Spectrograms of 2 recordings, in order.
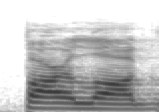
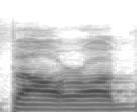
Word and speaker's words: Balrog: Not Barlog versus Balrog. That was just a mistake.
